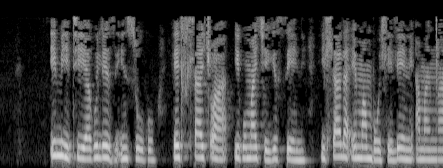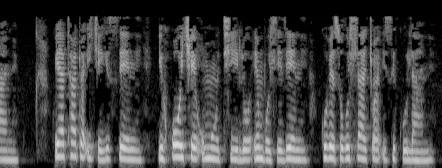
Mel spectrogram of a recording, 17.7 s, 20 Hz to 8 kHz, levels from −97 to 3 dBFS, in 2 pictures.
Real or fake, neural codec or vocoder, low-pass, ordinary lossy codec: real; none; 7.2 kHz; MP3, 24 kbps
